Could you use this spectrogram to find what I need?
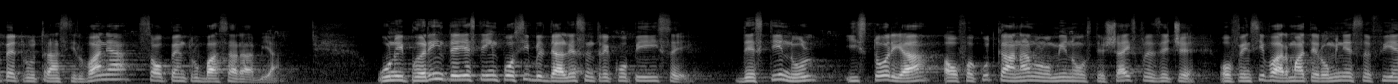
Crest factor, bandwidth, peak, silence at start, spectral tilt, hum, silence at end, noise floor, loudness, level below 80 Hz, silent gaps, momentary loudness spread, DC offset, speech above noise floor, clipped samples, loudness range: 20 dB; 12.5 kHz; -4 dBFS; 0 s; -5 dB/octave; none; 0 s; -52 dBFS; -23 LUFS; -62 dBFS; none; 11 LU; under 0.1%; 29 dB; under 0.1%; 3 LU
